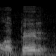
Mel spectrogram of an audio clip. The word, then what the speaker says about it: hotel: Yo leo hotel con la H y digo hotel. La H no quiero decir que es muda, pero no representa fonema.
